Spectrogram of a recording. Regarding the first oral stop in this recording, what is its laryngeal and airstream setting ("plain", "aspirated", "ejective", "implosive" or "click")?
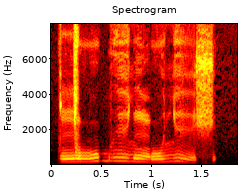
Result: click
